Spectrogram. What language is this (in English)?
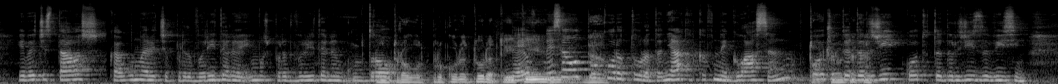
Bulgarian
